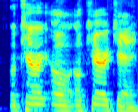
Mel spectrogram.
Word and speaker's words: Okereke: Okereke.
